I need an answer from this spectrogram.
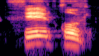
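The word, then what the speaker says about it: Füllkrug: Et puis si comme, si comme Alban, vous galérez avec la prononciation de, de Fulkrog, écoutez un petit peu les, euh, les matchs commentés par euh, Jean-Charles Sabatier, c'est Fulkrog.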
